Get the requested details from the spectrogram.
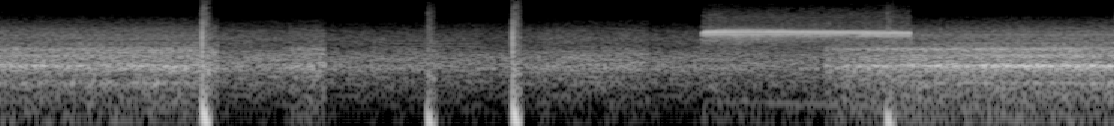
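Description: A football is kicked with sharp thumps.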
